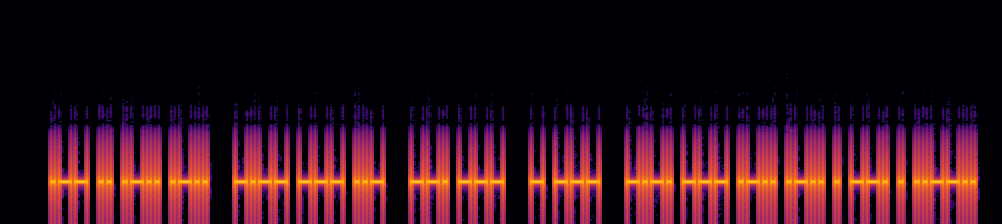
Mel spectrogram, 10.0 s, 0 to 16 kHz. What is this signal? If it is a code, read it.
Morse code, heard as a keyed tone, about 30 wpm, 700 Hz. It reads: WILL YOU GO TO COLLEGE?
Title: Sentences from Top 1300 Words 30wpm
